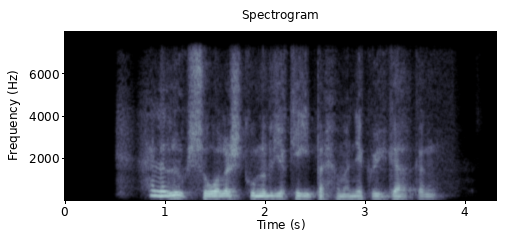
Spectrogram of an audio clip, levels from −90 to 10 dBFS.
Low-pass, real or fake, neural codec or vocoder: 7.2 kHz; fake; codec, 16 kHz in and 24 kHz out, 0.4 kbps, LongCat-Audio-Codec, fine tuned four codebook decoder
